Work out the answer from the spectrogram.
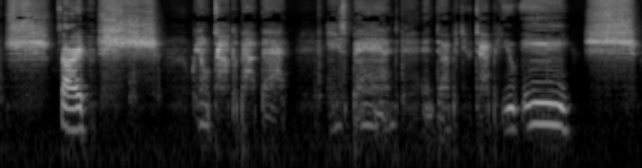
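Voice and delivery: hushed, secretive whisper. Pretend. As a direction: whisper it like a forbidden name. Hushing about a banned wrestler.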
